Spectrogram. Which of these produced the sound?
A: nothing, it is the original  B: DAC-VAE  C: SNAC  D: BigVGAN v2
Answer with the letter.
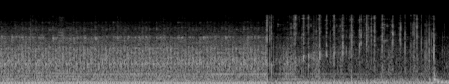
A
